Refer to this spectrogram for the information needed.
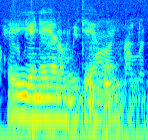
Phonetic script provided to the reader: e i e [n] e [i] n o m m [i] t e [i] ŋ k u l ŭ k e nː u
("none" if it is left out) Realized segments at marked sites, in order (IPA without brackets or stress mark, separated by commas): n, æ, i, æ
